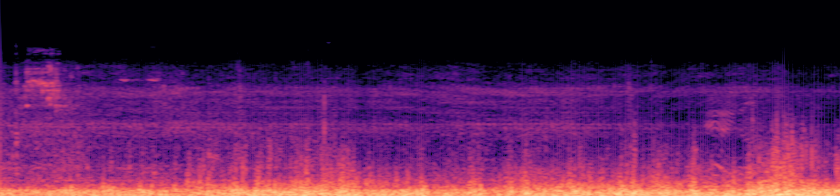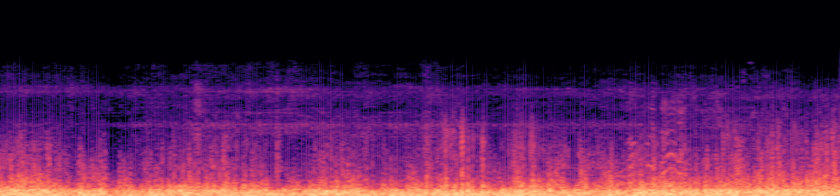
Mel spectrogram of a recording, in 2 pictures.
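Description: Wind gusting across the camera microphone, a steady low buffeting rumble that builds stronger over the first several seconds.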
